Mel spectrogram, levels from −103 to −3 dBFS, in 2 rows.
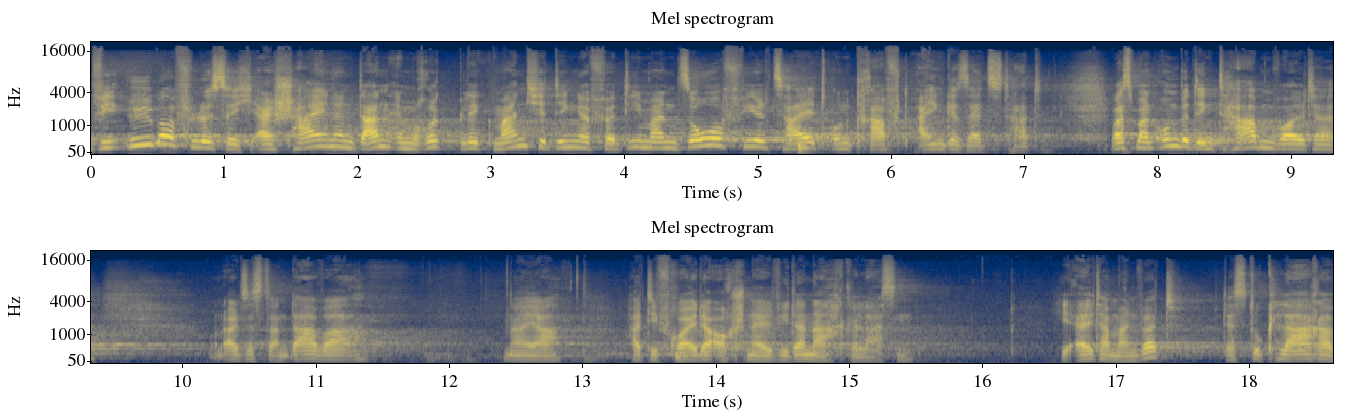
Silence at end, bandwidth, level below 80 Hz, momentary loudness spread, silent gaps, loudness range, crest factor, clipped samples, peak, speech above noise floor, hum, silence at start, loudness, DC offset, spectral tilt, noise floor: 0 s; 18.5 kHz; -76 dBFS; 16 LU; none; 9 LU; 22 dB; under 0.1%; 0 dBFS; 34 dB; none; 0 s; -22 LUFS; under 0.1%; -3 dB/octave; -57 dBFS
